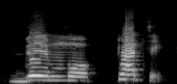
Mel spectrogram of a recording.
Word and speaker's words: democratic: Now, the first syllable is D, then second syllable plo, and the third syllable ma. The last one, tick, diplomatic. Then you have economic, democratic, mathematic, periodic, right?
